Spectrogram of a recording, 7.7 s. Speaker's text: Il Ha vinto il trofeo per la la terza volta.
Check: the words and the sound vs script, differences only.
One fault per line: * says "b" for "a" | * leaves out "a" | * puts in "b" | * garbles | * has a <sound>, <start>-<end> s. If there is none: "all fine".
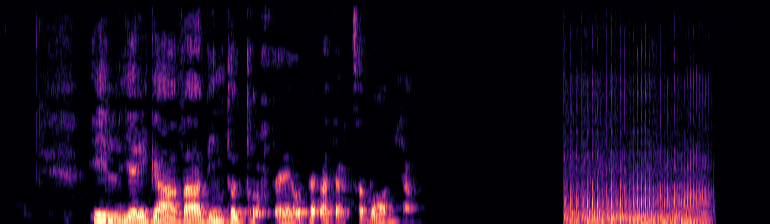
* puts in "Jelgava"
* leaves out "la"
* has a squeak, 5.6-7.2 s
